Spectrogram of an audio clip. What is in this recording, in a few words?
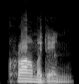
"chromatin", American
